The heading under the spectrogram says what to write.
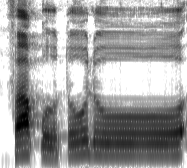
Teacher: یہ قاف ہے ساکن ہے اور اس کو اوپر ہم قلقلہ بھی کریں گے اور موٹا بھی کریں گے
